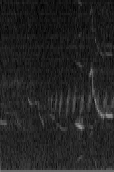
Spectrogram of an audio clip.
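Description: Small birds chirping over a steady background hiss, with a quick run of short, evenly spaced chirps in the middle and a falling whistle near the end.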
